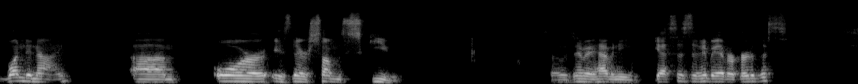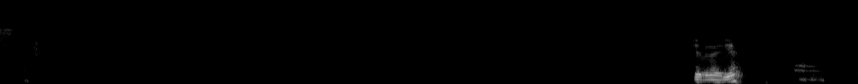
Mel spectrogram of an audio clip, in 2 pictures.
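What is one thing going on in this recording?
A man speaks calmly into a close microphone, in short bursts with long pauses.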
